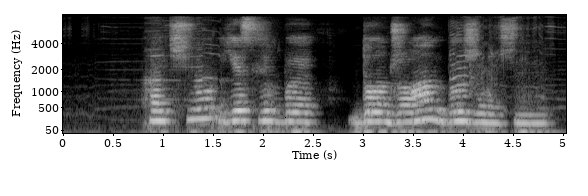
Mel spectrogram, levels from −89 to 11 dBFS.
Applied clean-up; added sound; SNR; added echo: neural separator model SepFormer DNS4.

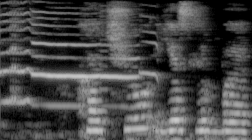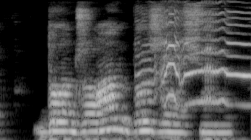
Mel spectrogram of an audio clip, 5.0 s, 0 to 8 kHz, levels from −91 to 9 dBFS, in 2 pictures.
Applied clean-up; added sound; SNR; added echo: classical method WPE with log-MMSE.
